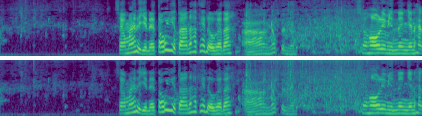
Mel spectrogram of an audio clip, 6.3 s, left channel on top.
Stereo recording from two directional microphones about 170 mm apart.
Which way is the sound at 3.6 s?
40° left (ahead or behind).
